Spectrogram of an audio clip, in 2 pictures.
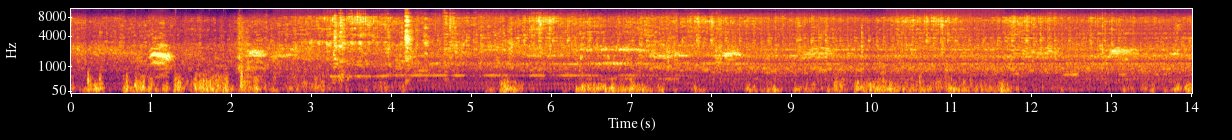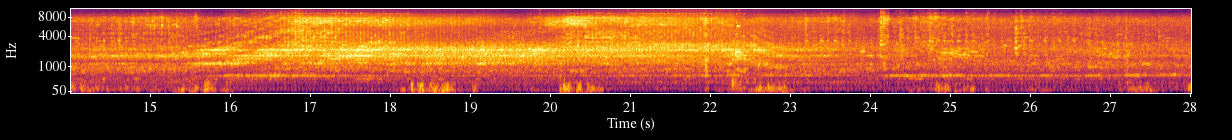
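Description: A small motorboat's engine running steadily over open water; its pitch climbs about halfway through and eases back a few seconds later. Irregular low rumbles come and go in the first half.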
